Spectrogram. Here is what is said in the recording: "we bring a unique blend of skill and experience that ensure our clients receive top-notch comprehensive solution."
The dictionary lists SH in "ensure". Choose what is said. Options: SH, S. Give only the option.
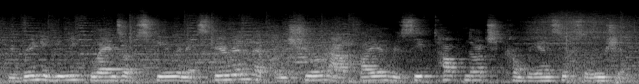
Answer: SH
